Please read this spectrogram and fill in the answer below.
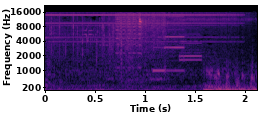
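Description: Electronic logo-intro sound effect: a noisy rush with a few short, clean digital beeps of different pitches about a second in, then a deep bass rumble swelling in at about one and a half seconds and becoming the loudest part.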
